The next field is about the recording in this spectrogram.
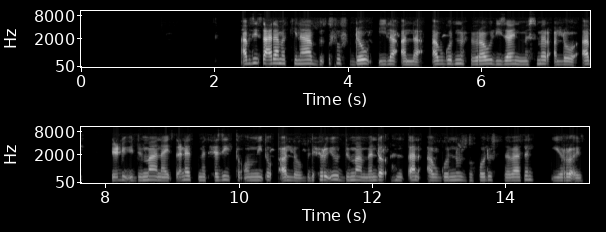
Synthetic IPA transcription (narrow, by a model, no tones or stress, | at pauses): ʔaβzit͡sʼaʕd̪amɐkʰinabɨt͡sʼɨfufd̪owilaʔalːa̰ʔaβɡod̪nuħɨβɾawid̪izajnmɐsmɐɾa̰lːɐwoʔaβ | jɨʕliʔud̪ɨmːanajt͡sʼɨʕnɐt̪̚mɐt̪ħɨzit̪ʰɐ̰χʼɐmːit̪ʼuʔa̰lːɐwubɨd̪ɨħɾiɨjud̪ɨmːamɐnd̪ɐχʼhɨnt͡sʼanʔa̰βɡo̞d̪nuzɨxɐd̪usɐβat̪ɨn | jɪɾɐʔju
